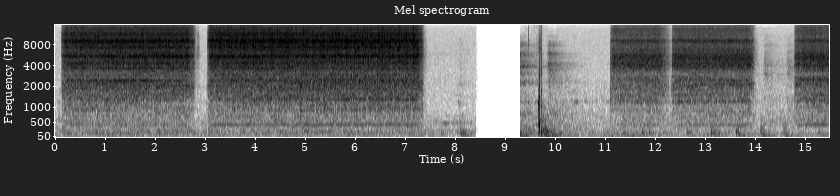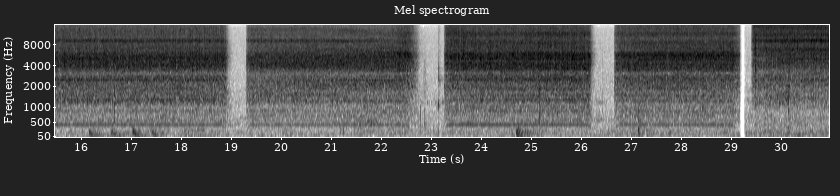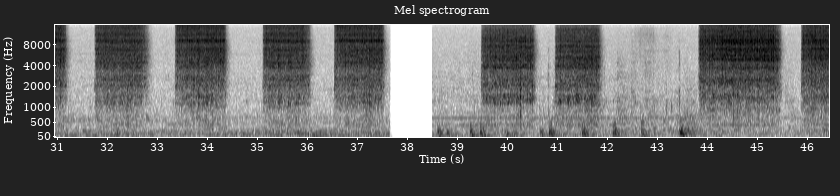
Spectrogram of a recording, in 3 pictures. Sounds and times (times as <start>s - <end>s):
Tools: 11.1s - 19.0s.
